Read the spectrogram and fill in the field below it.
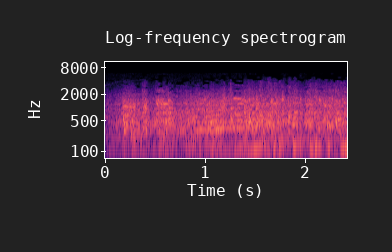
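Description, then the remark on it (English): A car engine cranks steadily for a couple of seconds with a grinding, mechanical whir and never catches. Fairly loud, with no voices over it. “Why doesn't this damn thing turn over?”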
